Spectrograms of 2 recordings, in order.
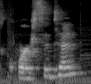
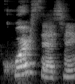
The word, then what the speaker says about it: quercetin: but the way that i was taught to pronounce it is quercetin it's a it's of course it's not working i've googled pronouncing it like a hundred times and i swear i used to say corseting because that's how it looks like it's written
